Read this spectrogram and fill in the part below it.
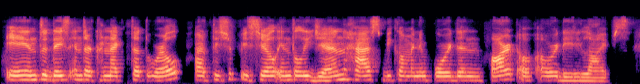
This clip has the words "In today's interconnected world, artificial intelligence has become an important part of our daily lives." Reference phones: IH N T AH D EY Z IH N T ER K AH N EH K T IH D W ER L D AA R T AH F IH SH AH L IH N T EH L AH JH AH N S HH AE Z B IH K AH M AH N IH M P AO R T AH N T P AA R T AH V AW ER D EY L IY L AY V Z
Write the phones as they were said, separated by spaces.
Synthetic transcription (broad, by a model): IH N T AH D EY S IH N T ER K AH N EH K T IH D W ER L D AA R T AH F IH S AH L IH N T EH L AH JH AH N HH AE S B IH K AH M AH N IH M P AO R T AH N T P AA R T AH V AW ER D EY L IY L AY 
